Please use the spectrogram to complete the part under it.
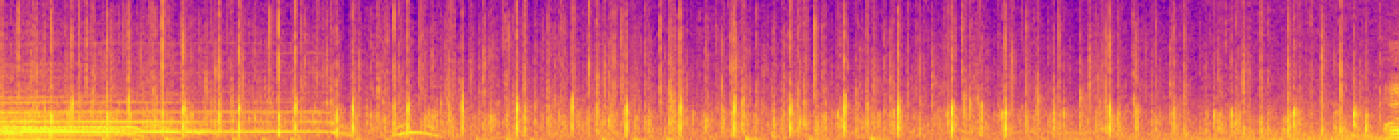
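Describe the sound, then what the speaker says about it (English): Crowd at a street rally bursts into loud applause and cheering, dense clapping sustained for several seconds with voices shouting through it. "I also want to hear a big round of applause"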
